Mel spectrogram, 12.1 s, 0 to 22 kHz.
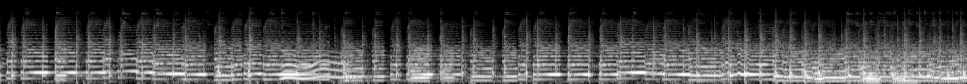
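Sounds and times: electronic keyboard melody: 3.5 - 4.7
drum beat with tabla-like hits: 5.8 - 12.0.

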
